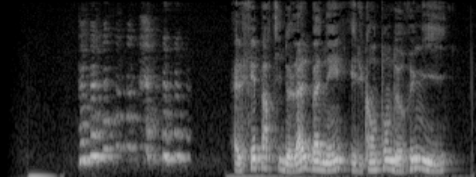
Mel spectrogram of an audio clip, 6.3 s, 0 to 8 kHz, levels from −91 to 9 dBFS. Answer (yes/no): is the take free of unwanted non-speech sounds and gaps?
no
